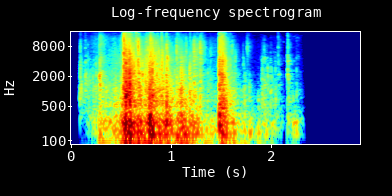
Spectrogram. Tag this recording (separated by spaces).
close foley slide-door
